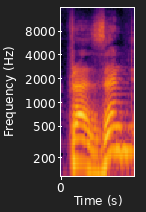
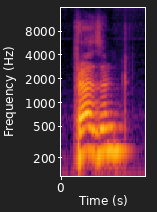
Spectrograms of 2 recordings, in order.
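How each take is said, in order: First: The stress is on the second syllable. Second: The stress is on the first syllable. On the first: It is a verb meaning to give or show. "So the stress changes to sent" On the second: It is a noun meaning a gift. "When you are talking talking of a gift"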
